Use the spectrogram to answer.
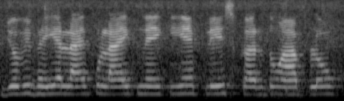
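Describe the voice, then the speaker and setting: A live stream host and folk singer from eastern Uttar Pradesh, India, chats casually with viewers by name in an Awadhi-tinged Hindi accent, speaking loudly over heavy rain while indoors at home. Her voice is fairly high and monotone at a moderate pace, with faint rain noise in the background.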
